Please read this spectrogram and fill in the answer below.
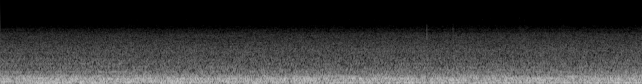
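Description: Bersi B2000 air scrubber's fan running steadily: an even rush of moving air with a low hum underneath.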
